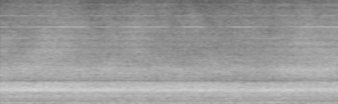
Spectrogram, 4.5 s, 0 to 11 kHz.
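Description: Cessna Citation Bravo's twin Pratt & Whitney Canada PW530A turbofans running at taxi power: a steady hiss and whine that holds an even level throughout.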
